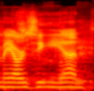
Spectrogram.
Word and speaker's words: Märzen: It's just MAR. M-A-R. Oh, shit. Yeah, Marzen.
